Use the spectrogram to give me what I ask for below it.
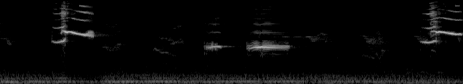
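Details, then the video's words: Oriental magpie-robin (kacer) song used to prompt other birds to sing: spaced clear whistles, some rising and some steady, about every second or two, over soft low hum. "Suara burung kacer gacor paling ampuh buat pancingan"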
